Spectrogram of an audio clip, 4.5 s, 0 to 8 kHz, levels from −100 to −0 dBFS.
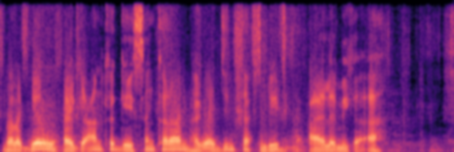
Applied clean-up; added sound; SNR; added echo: neural separator model SepFormer DNS4.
